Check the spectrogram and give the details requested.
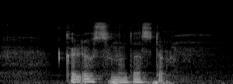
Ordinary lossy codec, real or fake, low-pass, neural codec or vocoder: none; real; 7.2 kHz; none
